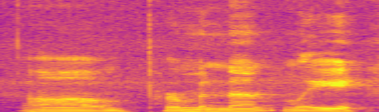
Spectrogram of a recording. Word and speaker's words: permanently: So in permanently, we have first syllable stress, permanently. And we have the tight vowel. So we'll see the sound. Letter A is going to be a vowel schwa and sound like a, permanent.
